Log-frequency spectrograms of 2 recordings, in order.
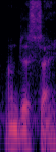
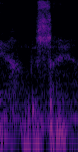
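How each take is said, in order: First: Said in the usual way. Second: Whispered aside. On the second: Real, not acted. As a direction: breathe it out under your breath. Repeats the line, then whispers it.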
